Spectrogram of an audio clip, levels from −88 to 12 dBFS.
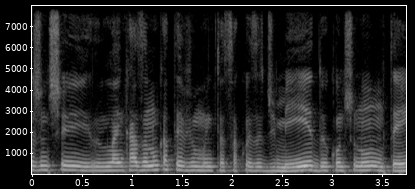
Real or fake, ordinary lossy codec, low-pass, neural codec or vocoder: real; none; none; none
